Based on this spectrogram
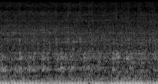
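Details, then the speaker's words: Porsche 924, just revived after sitting for some time, fuel flushed: rough idle with loose, rapid chattering rattle from low in the engine bay; owner suspects a too-loose belt. "I guess it is running and it is idling there's some weird noises coming from down here I think I think that belt's too loose"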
